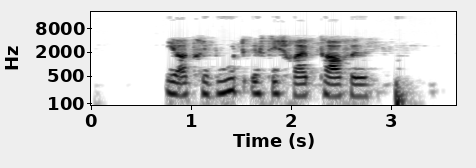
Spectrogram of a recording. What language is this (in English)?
German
